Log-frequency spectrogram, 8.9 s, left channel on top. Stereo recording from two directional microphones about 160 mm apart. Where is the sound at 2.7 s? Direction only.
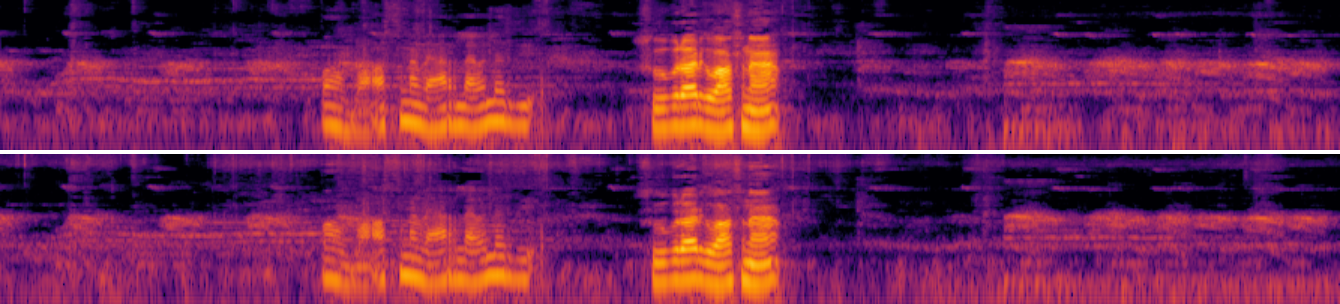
40° left (ahead or behind).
